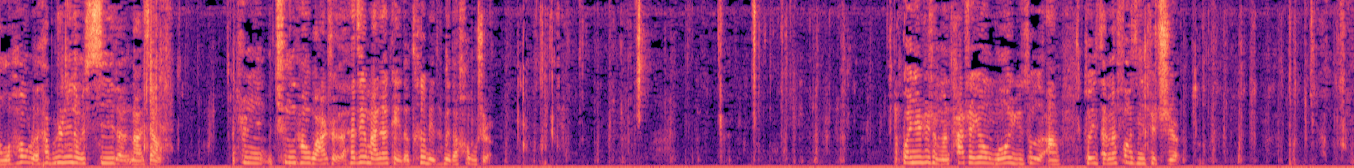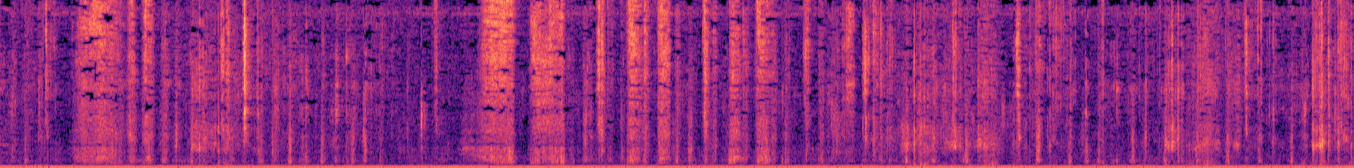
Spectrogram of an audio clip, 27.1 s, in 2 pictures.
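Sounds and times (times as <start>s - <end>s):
low hum: 0.0s - 27.0s
wet chewing: 0.0s - 27.0s.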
